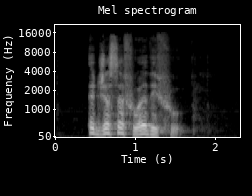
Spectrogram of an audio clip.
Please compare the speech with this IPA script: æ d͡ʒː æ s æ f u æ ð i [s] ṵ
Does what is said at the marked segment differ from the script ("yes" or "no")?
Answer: yes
